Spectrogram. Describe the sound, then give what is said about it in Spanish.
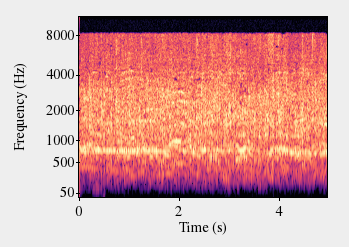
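Congregation applause during a Spanish-language church sermon, a dense, steady wash of clapping that holds evenly for the whole stretch. “Yo voy a aplaudir por algunos que no pueden en esta hora.”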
